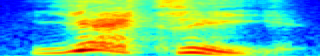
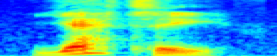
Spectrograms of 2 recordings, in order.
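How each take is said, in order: First: High, loud excited yell. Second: Said in the usual way. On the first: Acted. Joe recognizing the creature, loud high yell. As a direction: shout the discovery. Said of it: "he yelled". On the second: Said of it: "repeated quietly to self".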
